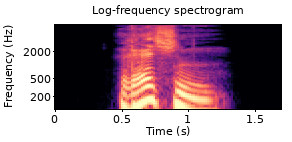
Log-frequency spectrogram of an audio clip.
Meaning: inflection of resch: 1. strong genitive masculine/neuter singular 2. weak/mixed genitive/dative all-gender singular 3. strong/weak/mixed accusative masculine singular 4. strong dative plural
- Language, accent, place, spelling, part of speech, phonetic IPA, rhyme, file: German, Germany, Berlin, reschen, adjective, [ˈʁɛʃn̩], -ɛʃn̩, De-reschen.ogg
